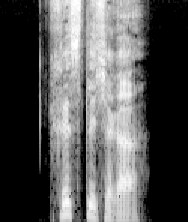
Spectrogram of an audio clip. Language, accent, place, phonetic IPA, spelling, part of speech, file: German, Germany, Berlin, [ˈkʁɪstlɪçəʁɐ], christlicherer, adjective, De-christlicherer.ogg
- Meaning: inflection of christlich: 1. strong/mixed nominative masculine singular comparative degree 2. strong genitive/dative feminine singular comparative degree 3. strong genitive plural comparative degree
